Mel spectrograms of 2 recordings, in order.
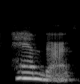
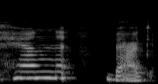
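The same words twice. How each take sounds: First: The d is dropped and n becomes m. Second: The d is dropped, leaving an n before bag. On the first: "the ne will be changed into me ... the result will be" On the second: "the middle de has been elided. So now we have handbag"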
